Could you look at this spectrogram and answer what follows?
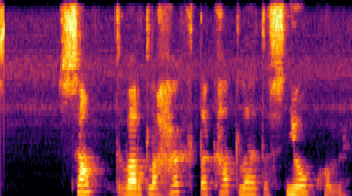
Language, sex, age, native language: Icelandic, female, 14, Icelandic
